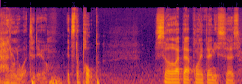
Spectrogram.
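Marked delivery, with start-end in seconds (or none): 0.1-2.0 soft, helpless muttered aside; flustered chauffeur. Acted. Chauffeur unsure whether to let the Pope drive, softly helpless. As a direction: sound stuck between duty and the Pope.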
